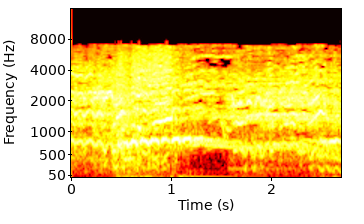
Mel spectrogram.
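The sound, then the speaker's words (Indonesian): A horse belonging to charging riders lets out a loud, sustained whinny, its bright harmonic tone wavering and trembling throughout, with no voices heard. “suara para penunggang kuda yang mendatangi mereka sambil menggeritkan pekik peperangan”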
